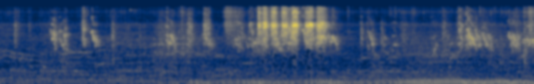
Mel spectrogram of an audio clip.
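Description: Budgerigars chirping in short, sharp, high calls: a few about a second in, a louder, denser run of chirps around the middle, and more near the end.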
